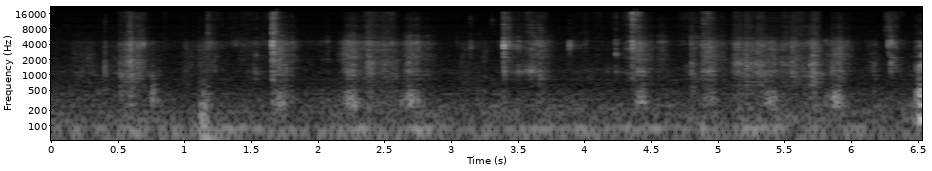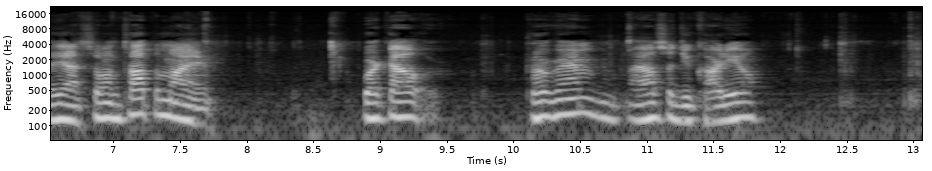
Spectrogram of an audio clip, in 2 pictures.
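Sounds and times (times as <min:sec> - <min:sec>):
chewing a sandwich: 0:00.2 - 0:06.5, 0:12.0 - 0:13.0.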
